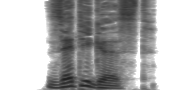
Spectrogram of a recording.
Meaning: second-person singular subjunctive I of sättigen
- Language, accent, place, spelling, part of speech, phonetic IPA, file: German, Germany, Berlin, sättigest, verb, [ˈzɛtɪɡəst], De-sättigest.ogg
